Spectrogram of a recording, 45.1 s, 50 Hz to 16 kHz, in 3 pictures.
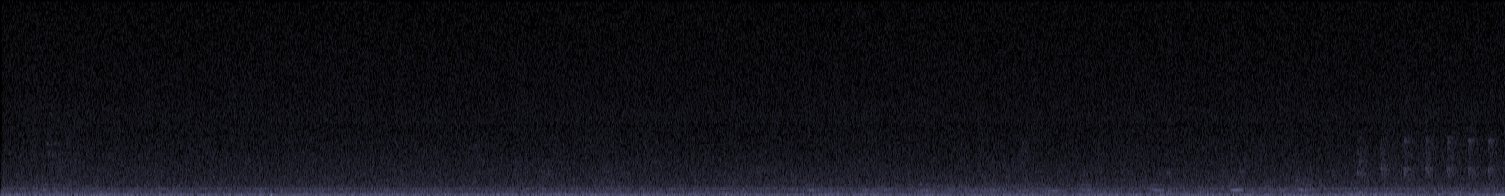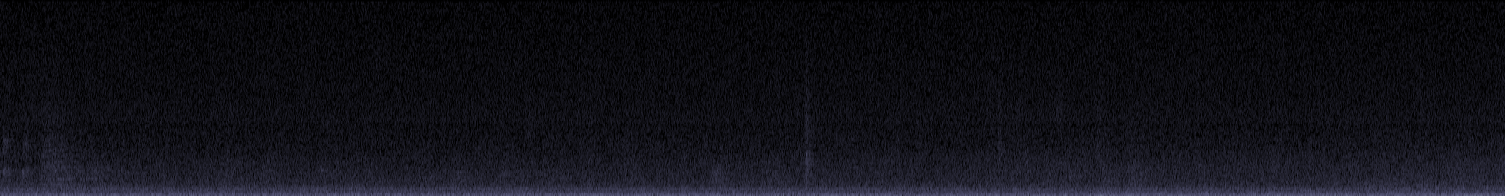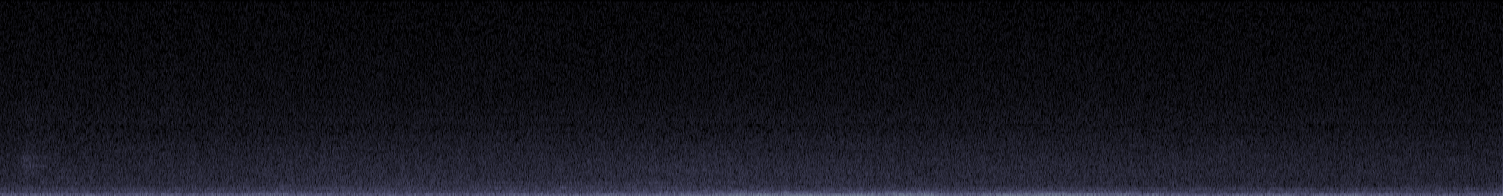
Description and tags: Roomtone - Bedroom
I recorded the "silence" in a small bedroom. You can hear the faint sound of a lizard/gecko, and a motorcycle pass by. Recorded with a Zoom H4.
